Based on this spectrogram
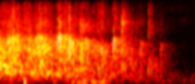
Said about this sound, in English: Un aplauso al Señor de la gloria. Give an applause to the Lord.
